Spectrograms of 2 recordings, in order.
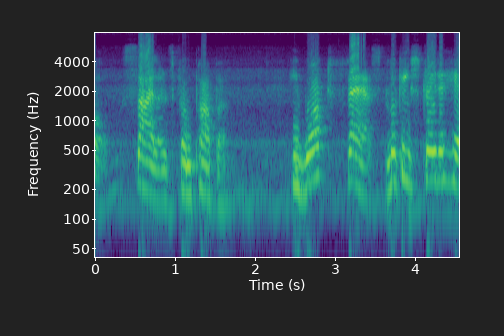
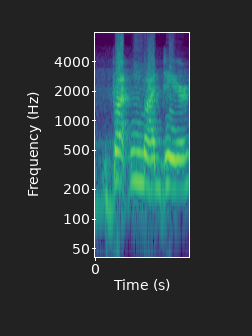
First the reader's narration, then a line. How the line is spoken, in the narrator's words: he said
